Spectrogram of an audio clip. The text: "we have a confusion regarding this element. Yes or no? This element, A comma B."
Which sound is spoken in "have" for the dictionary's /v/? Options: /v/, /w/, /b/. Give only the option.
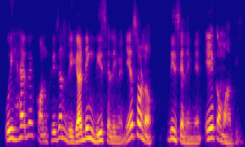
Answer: /b/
